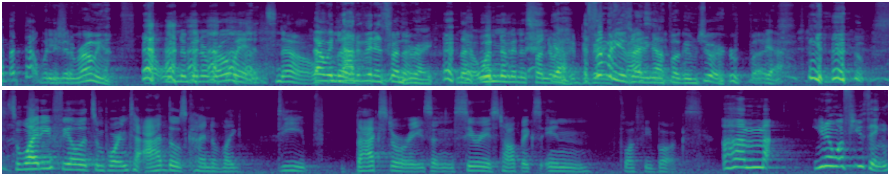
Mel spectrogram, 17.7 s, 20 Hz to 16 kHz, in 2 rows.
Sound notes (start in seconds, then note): 7.8 chuckle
